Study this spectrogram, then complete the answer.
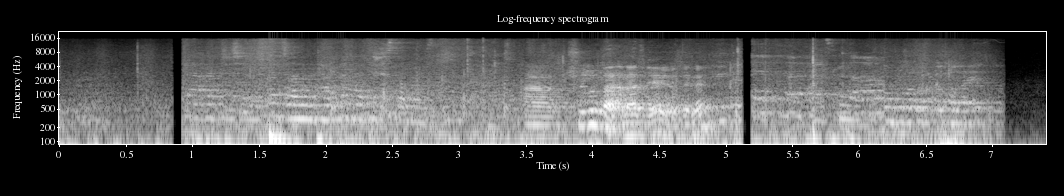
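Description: A woman answers close by, curtly and tensely.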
